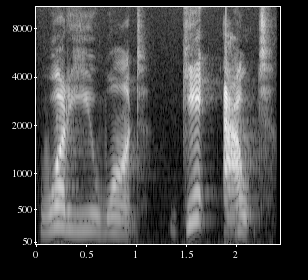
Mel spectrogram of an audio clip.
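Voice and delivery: loud gruff snap rising to a shout. A narrator's reading. Ashamed miser to nosy neighbors, gruff. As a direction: bark it gruffly to drive them off. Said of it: "said gruffly".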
